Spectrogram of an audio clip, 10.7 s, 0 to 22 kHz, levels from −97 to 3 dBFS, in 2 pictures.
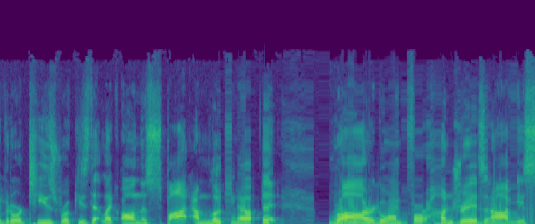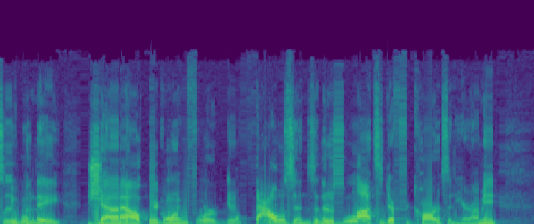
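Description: From 2.15 s to the end, the speech turns into robotic sound from repeated short buffers: a rigid, metallic buzz at a fixed 100 Hz that still loosely tracks the words. The likely cause is audio arriving too seldom, so roughly half the time is filled by looping the last 10 ms while real audio is skipped. Unlike a dropout stutter, there are no gaps.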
